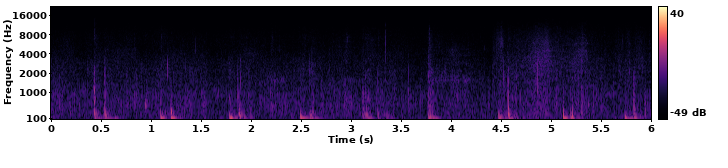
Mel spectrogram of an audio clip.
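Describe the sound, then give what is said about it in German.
Footsteps walk along a long wooden boardwalk in a steady, even rhythm, each step a distinct hollow thud on the planks, with many steps in a row. “Ich bin ganz begeistert von diesem Holzsteg, weil er so lange geht hier. Ich glaube, auf so einem langen Holzsteg bin ich noch nicht gelaufen.”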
